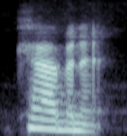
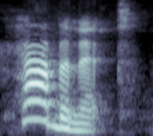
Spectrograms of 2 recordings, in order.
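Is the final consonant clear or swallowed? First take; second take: swallowed; clear. First: The final consonant is swallowed and barely heard. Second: The final consonant is pronounced clearly and fully. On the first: The speaker calls it wrong. "we often kind of swallow that last sound" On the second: The speaker calls it right. "instead of"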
